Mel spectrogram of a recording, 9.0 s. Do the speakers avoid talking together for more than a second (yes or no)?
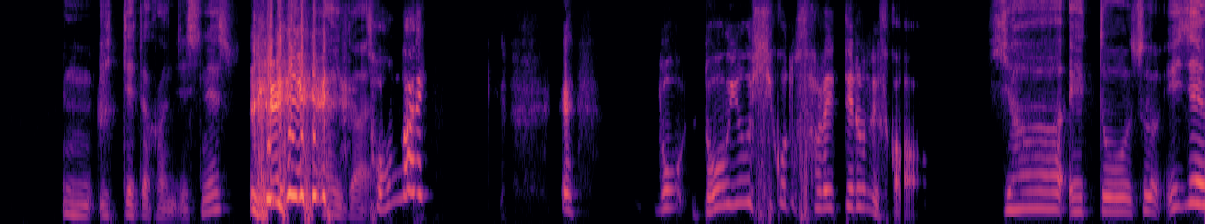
yes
